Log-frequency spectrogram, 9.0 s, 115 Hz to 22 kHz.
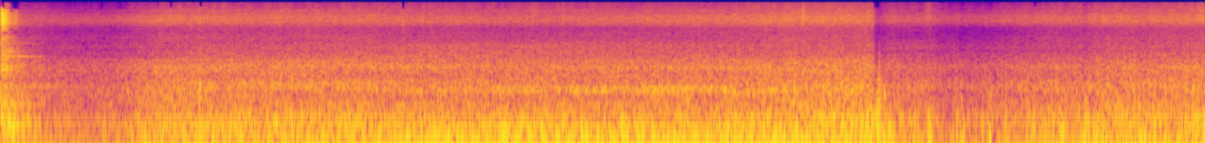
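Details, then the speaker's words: AC condensing unit after replacing 60+5 µF dual run capacitor, running in rain. Strong steady low hum with even fan whoosh, no rattle or stalling; normal running. "moment of truth oh she's alive flinging water all over me but she's alive"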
